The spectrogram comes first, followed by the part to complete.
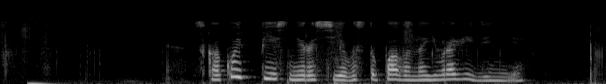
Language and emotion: Russian, neutral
